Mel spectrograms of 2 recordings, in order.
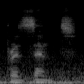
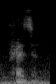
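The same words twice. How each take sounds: First: The stress is on the second syllable. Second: The stress is on the first syllable. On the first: It is the verb. "we have to put the stress on the second syllable" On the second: It is the noun. "change and shift the stress"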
